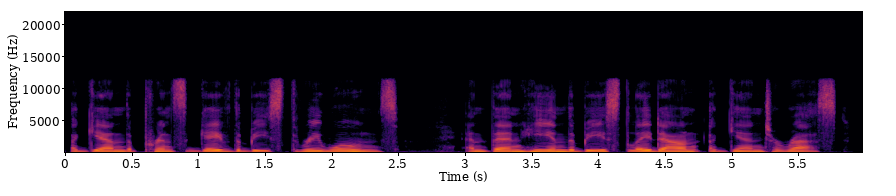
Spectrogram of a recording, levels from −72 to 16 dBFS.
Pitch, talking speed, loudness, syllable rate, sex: 190 Hz, 190 wpm, -16 LUFS, 4.2 syllables/s, female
